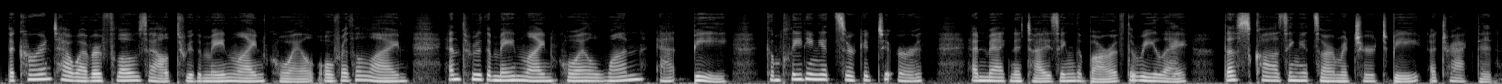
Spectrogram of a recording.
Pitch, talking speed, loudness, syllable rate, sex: 170 Hz, 165 wpm, -16 LUFS, 4.5 syllables/s, female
